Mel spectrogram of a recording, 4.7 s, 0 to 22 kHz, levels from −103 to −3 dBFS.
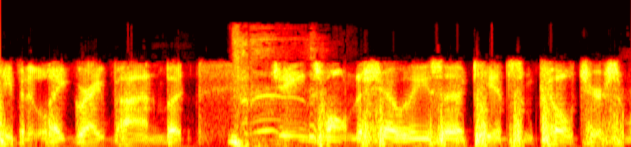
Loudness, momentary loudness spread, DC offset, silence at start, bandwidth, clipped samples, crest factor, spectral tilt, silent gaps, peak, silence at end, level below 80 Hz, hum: -16 LUFS; 5 LU; under 0.1%; 0 s; 11.5 kHz; under 0.1%; 16 dB; -4.5 dB/octave; none; -2 dBFS; 0 s; -38 dBFS; none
